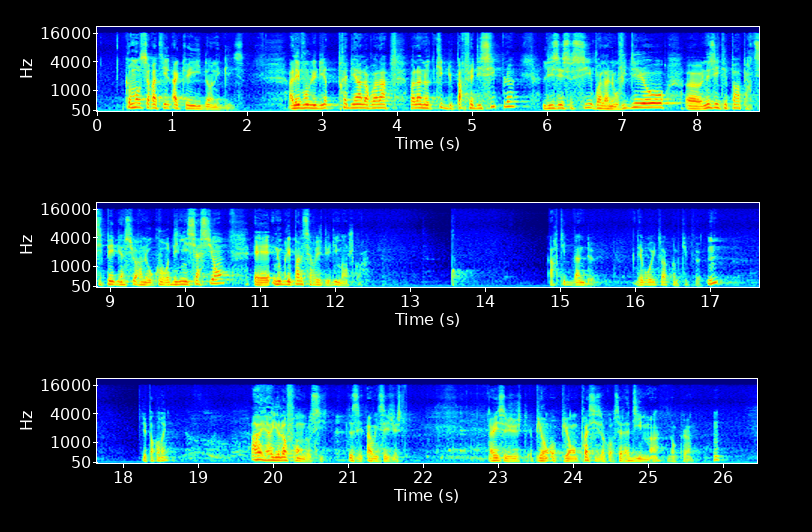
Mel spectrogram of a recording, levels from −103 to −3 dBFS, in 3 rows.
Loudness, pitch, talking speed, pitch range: -28 LUFS, 145 Hz, 175 wpm, 120-165 Hz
